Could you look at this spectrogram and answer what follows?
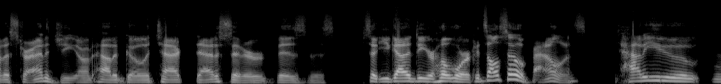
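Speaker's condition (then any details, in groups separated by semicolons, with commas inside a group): No condition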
